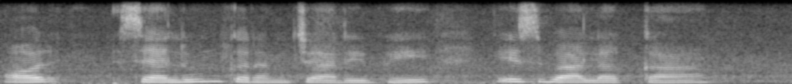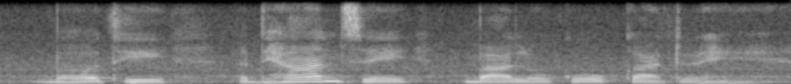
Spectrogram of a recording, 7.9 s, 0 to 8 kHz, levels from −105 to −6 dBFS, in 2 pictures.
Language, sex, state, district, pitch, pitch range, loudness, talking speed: Hindi, female, Bihar, Purnia, 205 Hz, 190-215 Hz, -24 LUFS, 120 wpm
